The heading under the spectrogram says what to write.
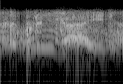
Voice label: bailout, mood high, speech ru; War Thunder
